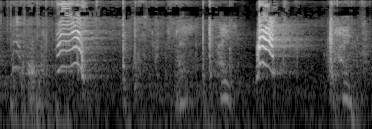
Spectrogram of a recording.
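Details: A fennec fox (Vulpes zerda) gives high, wavering squeals that warble up and down, making crazy noises after dropping something, while a person talks softly.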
